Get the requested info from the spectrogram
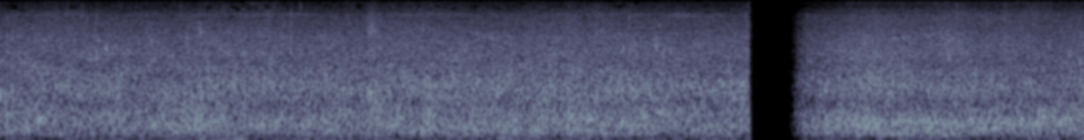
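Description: River water running steadily, an even rushing flow. It drops out to silence for a moment about four seconds in.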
